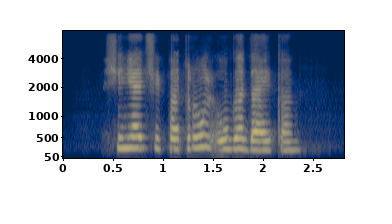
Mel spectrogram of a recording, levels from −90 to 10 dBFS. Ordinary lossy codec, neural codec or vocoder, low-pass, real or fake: none; codec, 16 kHz, 1 kbps, FreqCodec, smaller model; 7.2 kHz; fake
